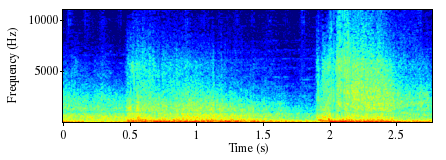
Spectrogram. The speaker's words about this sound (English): Eric pulled open the door, not knowing that it was rigged to explode.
